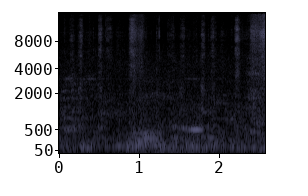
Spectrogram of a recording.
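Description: Chalk or marker scratching across a board during a Hindi-language chemistry lesson on zero-order reactions, a steady rubbing scrawl with short strokes, fairly close and quiet, no talk over it.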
